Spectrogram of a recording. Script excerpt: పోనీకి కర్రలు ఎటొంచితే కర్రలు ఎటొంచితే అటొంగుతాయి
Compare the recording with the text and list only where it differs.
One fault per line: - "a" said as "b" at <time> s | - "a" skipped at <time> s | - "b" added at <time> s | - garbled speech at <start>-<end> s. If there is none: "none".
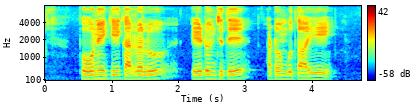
- "కర్రలు ఎటొంచితే" skipped at 2.9 s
